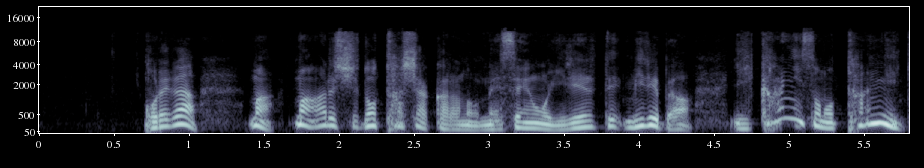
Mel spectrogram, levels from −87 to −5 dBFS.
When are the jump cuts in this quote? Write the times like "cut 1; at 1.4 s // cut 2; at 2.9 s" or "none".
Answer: cut 1; at 1.6 s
